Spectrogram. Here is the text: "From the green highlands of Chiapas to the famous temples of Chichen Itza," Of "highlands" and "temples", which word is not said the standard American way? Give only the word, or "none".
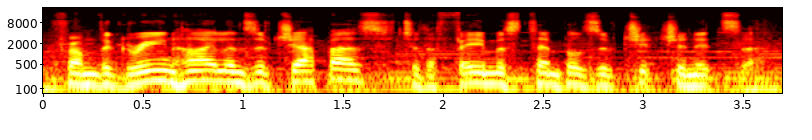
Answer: none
